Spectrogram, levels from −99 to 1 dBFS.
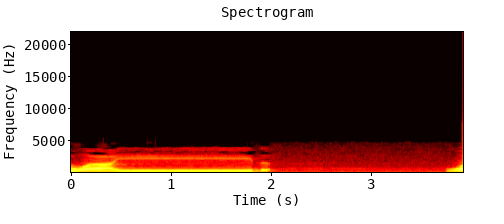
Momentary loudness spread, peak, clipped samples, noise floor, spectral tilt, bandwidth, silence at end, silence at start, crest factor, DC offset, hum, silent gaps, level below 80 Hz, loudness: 13 LU; -8 dBFS; under 0.1%; -56 dBFS; -12.5 dB/octave; 3.9 kHz; 0 s; 0 s; 16 dB; under 0.1%; none; none; -66 dBFS; -23 LUFS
